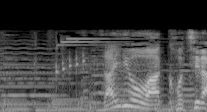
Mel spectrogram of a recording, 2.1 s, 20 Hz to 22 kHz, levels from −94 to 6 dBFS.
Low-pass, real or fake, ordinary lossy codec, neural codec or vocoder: 7.2 kHz; real; none; none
